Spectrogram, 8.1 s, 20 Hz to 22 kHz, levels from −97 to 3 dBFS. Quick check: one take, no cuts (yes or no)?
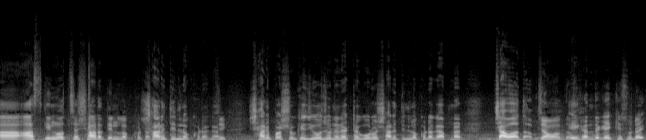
yes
